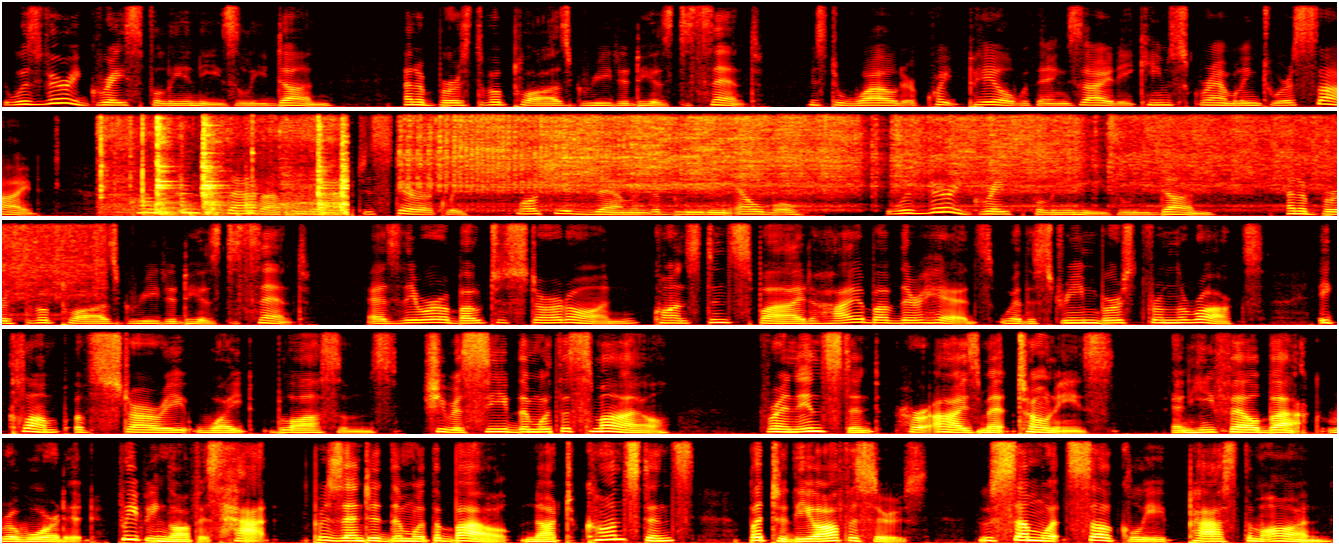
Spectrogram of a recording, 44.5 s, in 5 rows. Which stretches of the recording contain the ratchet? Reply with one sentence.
You can hear the ratchet from 9.5 to 18.6 s.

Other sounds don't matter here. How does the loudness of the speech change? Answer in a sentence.
The volume of the speech goes up.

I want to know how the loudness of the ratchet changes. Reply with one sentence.
The loudness of the ratchet goes down.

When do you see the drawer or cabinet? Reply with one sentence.
You can't hear the drawer or cabinet here.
